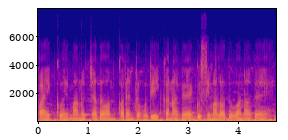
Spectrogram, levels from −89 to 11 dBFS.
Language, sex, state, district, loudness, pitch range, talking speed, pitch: Chakma, male, Tripura, Dhalai, -17 LUFS, 110-115 Hz, 150 wpm, 110 Hz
